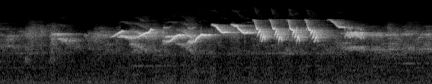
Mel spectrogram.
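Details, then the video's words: Captive double-collared seedeater at a licensed breeding facility, recorded 23 November 2019, delivering its Baiano-style song: warbled sliding whistles building into a rapid series of sharp, rising and falling notes, loud and clear over faint bird chatter. "COLEIRO BAIANO"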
